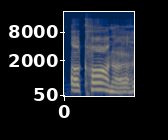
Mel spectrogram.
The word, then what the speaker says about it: Ancona: It's Akana. It's spelled Ancona.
